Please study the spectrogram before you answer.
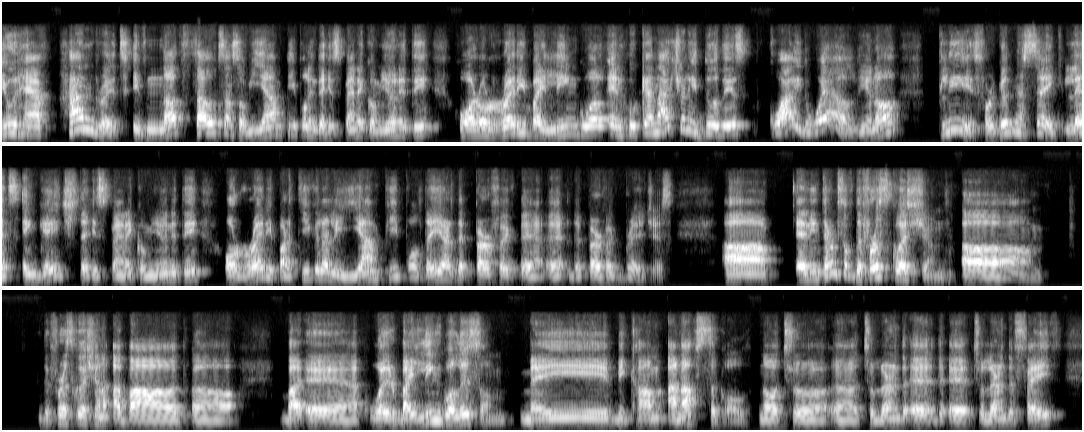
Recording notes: Originally presented as a live webinar lecture. This event is part of a webinar series on Hispanic Theology.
